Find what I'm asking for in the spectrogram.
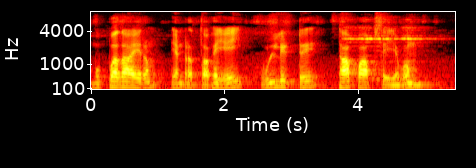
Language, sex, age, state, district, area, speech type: Tamil, male, 45-60, Tamil Nadu, Krishnagiri, rural, read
